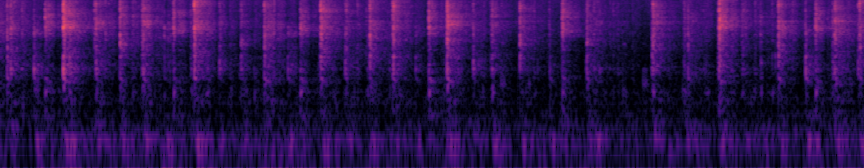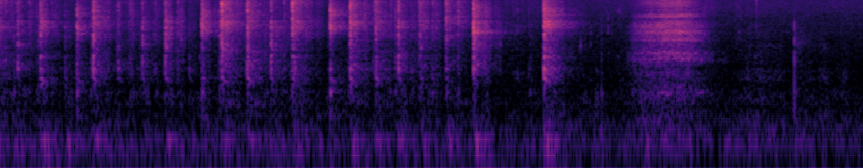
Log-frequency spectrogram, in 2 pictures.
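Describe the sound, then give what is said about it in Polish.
Steady typing on the keyboard of a Braille Edge braille display, rapid clicky keystrokes in irregular bursts, fairly crisp, ending with a brief soft swish near the end. No voices. “To teraz jeszcze może klawiatura. Spróbuję coś popisać.”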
